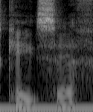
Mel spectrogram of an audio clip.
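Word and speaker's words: Cait Sith: for is Kate Sith I know that's not how you pronounce his name at least not um according to the Japanese Lang uh Japanese dictionary or whatever but that's how I think everyone pronounced it as Kate s uh is essentially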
